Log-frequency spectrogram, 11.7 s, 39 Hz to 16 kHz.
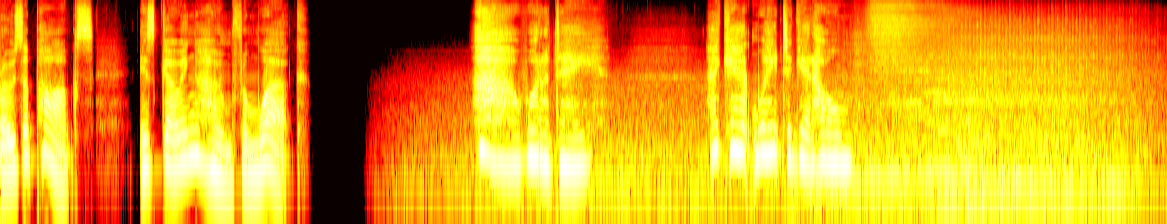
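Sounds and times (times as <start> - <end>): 
speech: 0.0 - 3.1, 4.7 - 6.1, 7.1 - 8.9
bus engine idling: 3.8 - 11.6.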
